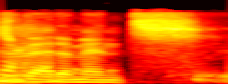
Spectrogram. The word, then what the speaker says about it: Vetements: Oh no, you can't say that Vetmont's 71 out of 150 looks weren't good. – About, bro. – Do you even own any? No, I'm not paying $500 for the Ratatouille shirt. – It's pronounced Vetements.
